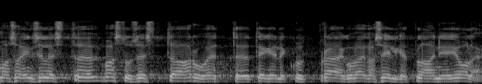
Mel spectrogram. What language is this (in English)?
Estonian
